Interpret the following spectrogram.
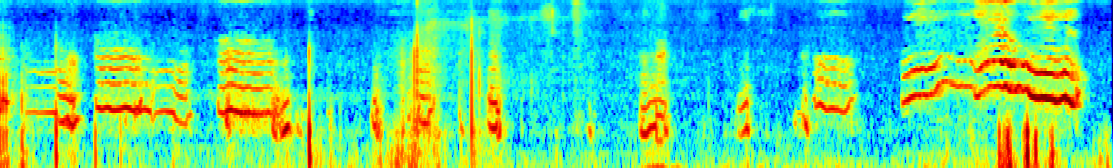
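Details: Rough Collie puppies of the "S" litter at a kennel in Vienna, Austria: thin, wavering whimpers and squeaks in quick runs, indoors, with a louder rising and falling squeal near the end and faint low rumbling behind.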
